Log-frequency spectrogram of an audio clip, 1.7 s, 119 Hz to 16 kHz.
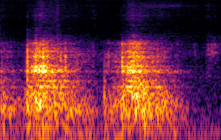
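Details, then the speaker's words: VW Touran 1.2 (2011) manual gearbox removed from car, shaft turned slowly by hand giving gritty rasping sweeps, already too loud; louder when driving; worn main gearbox bearing suspected. "warum genau richtig so wenn ihr das hört in meinen augen ist es jetzt schon zu laut wenn ich drehe jetzt nur mit der hand also im wenn er mit dem fahrzeug fährt dann ist das natürlich viel viel schneller dementsprechend auch viel lauter"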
